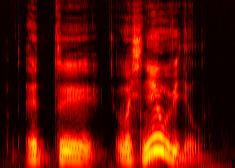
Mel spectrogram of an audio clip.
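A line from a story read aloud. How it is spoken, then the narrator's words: Smirking snort. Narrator (Russian): хмыкнул Марк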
